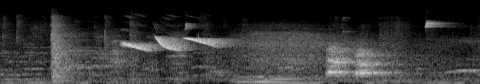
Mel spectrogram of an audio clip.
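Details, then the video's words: Trinca-ferro (green-winged saltator), part of a three-bird singing contest: a pair of bright downslurred whistles, followed by a high short whistle, among a thump, muffled voices and low background noise. "TRIO NA DISPUTA ESQUENTE SEU TRINCA FERRO"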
